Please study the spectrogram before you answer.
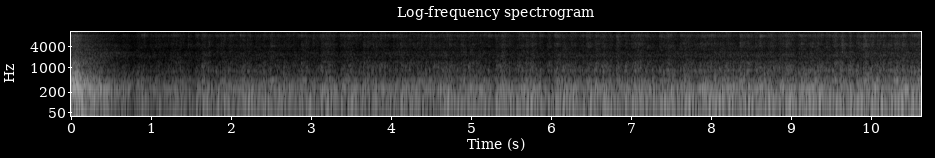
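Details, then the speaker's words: Mississippi Queen V8 after splicing a pulled-out CDI 600 wire; exhaust pipe very hot. Brief catch at startup, then steady, even low idle without knocks or misses. Runs good with good oil pressure; timing not yet verified, a couple of fuel leaks. "Well, she runs. Got good oil pressure. Good. Yeah. Runs good."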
